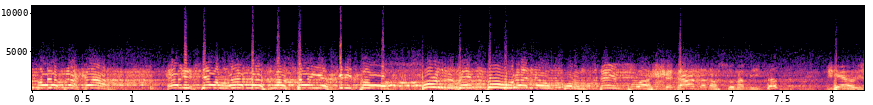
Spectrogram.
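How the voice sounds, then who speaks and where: A man with a very high voice preaches a dramatic sermon, rising into shouts at the climaxes. The old lo-fi recording is noisy and carries a long echo from a big hall. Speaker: pastor.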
